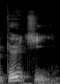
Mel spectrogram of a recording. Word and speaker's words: Gucci: interns for Gucci o Gucci it spelled like gucky which can be confusing Edna had created the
